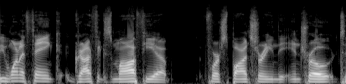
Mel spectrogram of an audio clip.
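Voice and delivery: ordinary talk, nothing marked

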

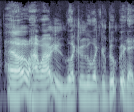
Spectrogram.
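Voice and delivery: speech with tongue on palate. Demonstrating a voice made with the tongue on the roof of the mouth. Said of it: "put the tongue on the top of your roof of your mouth".

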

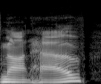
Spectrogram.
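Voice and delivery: "not have" set off in audible air quotes.

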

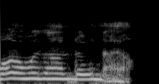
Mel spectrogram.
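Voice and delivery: very high, loud, carrying holler. Retelling a night hunt where a guy hollered across the river: imitating someone hollering loudly. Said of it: "holler out real loud".

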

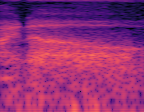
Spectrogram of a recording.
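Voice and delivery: hushed, confiding whisper under the breath. Retelling a brother's quiet reply in a film scene: imitating a whisper. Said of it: "He kinda whispers it under his breath".

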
